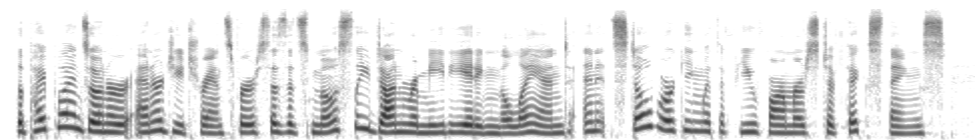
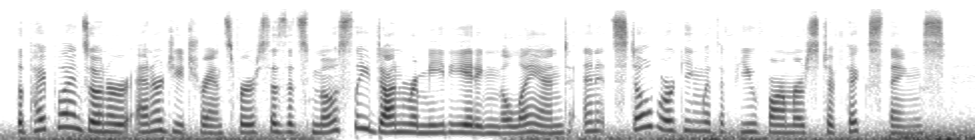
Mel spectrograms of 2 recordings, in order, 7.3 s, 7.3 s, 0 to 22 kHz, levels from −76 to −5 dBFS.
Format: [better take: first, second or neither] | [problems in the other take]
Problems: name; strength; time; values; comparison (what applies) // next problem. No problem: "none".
first | low rumble; faint; until 2.5 s and from 4 s on; 25 dB below the speech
